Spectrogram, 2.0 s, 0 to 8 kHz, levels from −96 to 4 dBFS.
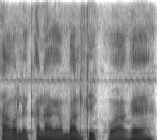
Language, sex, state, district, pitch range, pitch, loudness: Chakma, male, Tripura, Dhalai, 110-115 Hz, 115 Hz, -18 LUFS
